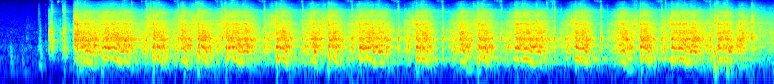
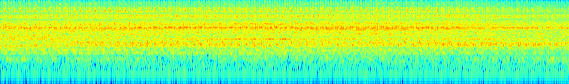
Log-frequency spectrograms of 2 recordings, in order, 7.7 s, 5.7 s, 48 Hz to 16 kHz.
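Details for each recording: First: 2014 BMW 650 with N63 engine, cranking during a pressure-transducer test before repair: a ragged, skipping crank with uneven puffs and gaps; one bank's timing is so far out it doesn't contribute, so the engine runs only on bank one. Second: 2014 BMW 650 with N63 engine, first start after the failed timing repair with two new injectors, on a jump box: an even, steady idle with only a light fine ticking from the top end, no weird noises, knocks or rattles; normal idle.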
